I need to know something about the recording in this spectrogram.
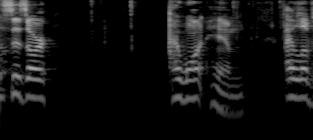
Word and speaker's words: Scizor: Scizor, whatever. Skizor. I don't think it's Skizor. I've heard so many people pronounce it. I call it Scizor.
